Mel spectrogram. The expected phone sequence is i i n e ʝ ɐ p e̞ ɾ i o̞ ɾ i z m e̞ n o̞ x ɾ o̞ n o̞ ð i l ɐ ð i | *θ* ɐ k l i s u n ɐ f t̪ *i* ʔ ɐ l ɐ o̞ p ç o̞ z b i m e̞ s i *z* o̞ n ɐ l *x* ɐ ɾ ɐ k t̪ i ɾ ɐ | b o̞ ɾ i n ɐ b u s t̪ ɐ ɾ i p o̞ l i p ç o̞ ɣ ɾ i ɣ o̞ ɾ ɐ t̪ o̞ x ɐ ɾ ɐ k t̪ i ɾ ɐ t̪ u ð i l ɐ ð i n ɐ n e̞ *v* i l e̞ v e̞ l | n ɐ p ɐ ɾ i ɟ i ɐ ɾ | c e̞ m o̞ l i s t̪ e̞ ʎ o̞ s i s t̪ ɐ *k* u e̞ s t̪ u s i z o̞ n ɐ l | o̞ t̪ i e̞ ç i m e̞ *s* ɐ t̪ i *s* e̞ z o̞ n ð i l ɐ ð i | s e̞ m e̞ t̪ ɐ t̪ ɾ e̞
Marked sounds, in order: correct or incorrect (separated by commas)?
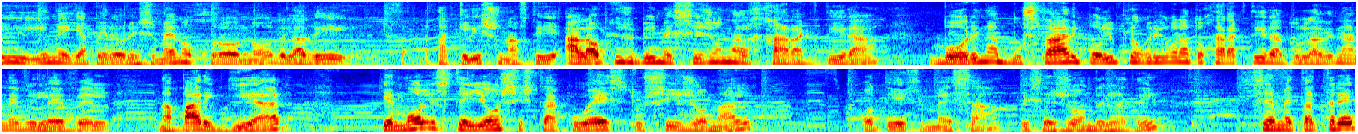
correct, correct, correct, correct, correct, correct, correct, correct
